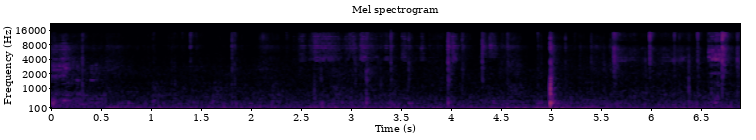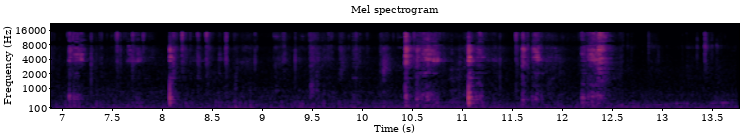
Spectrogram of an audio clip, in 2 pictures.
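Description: A long metal spatula stirring spice seeds in hot oil in an iron kadai, scraping and knocking against the pan. Scattered light scrapes build to a few louder, sharper strokes near the end.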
